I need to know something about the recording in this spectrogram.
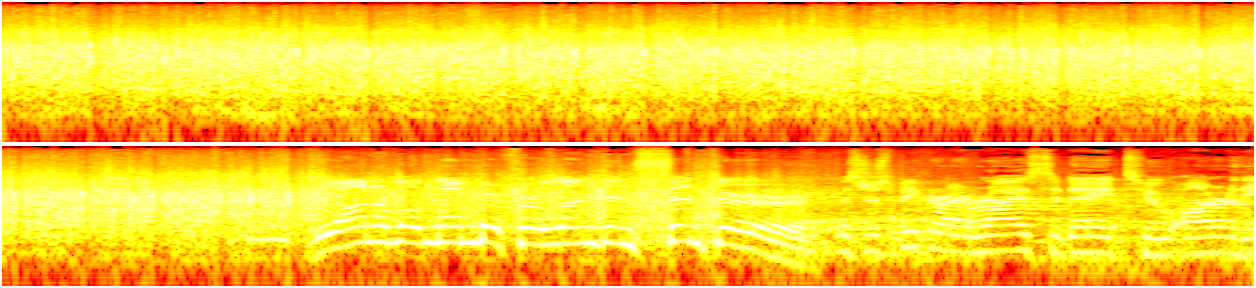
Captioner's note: some Applause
